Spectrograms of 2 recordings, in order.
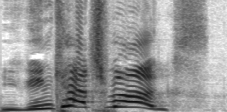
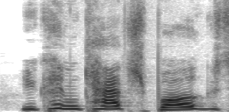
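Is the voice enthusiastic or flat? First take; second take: enthusiastic; flat. First: It is said with lively, enthusiastic energy. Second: It is said in a fairly flat, unexcited way.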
